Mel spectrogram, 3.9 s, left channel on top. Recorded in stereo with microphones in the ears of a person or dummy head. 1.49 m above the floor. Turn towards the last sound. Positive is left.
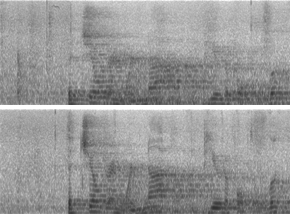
turn(degrees=-40)  # may be behind; listen again after turning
